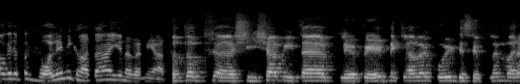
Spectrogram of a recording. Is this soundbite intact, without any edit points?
no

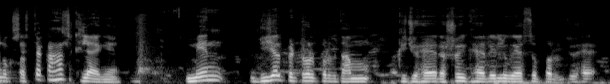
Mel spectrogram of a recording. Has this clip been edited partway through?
yes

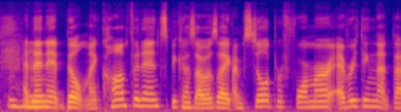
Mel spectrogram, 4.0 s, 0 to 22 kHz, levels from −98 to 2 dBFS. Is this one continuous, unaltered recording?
no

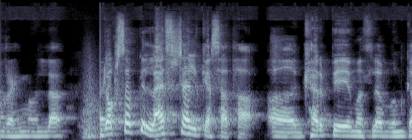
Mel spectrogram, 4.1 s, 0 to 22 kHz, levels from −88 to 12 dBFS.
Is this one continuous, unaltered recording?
no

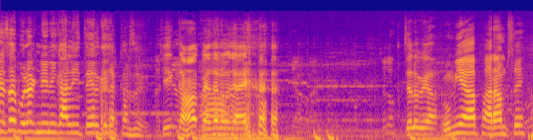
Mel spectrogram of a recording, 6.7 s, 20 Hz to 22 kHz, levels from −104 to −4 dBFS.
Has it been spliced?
no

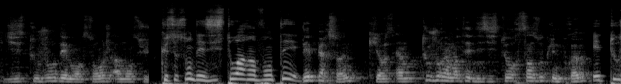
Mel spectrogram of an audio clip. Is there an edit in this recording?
no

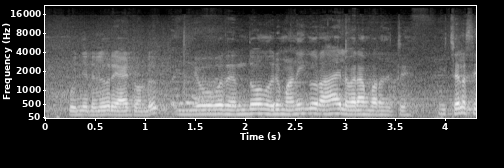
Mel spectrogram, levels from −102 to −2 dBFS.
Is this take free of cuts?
no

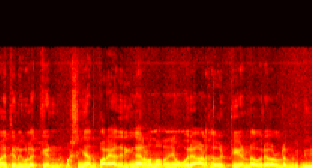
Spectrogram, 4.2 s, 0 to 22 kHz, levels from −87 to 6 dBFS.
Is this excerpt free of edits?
yes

